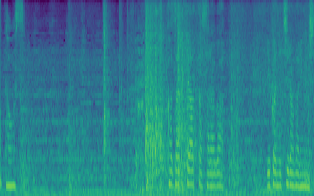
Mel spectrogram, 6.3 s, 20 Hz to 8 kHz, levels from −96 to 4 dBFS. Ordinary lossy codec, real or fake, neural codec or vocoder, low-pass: none; real; none; none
